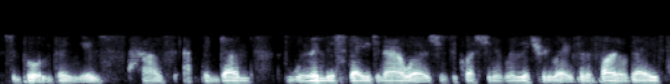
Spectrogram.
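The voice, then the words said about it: Relaxed, calm voice. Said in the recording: “I'm a lot more relaxed. You can probably hear that in my voice.”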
